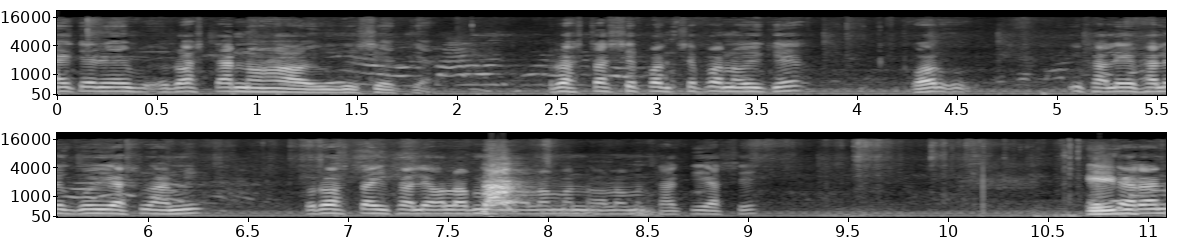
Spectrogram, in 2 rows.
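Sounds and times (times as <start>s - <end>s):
dog barking: 7.6s - 8.1s.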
